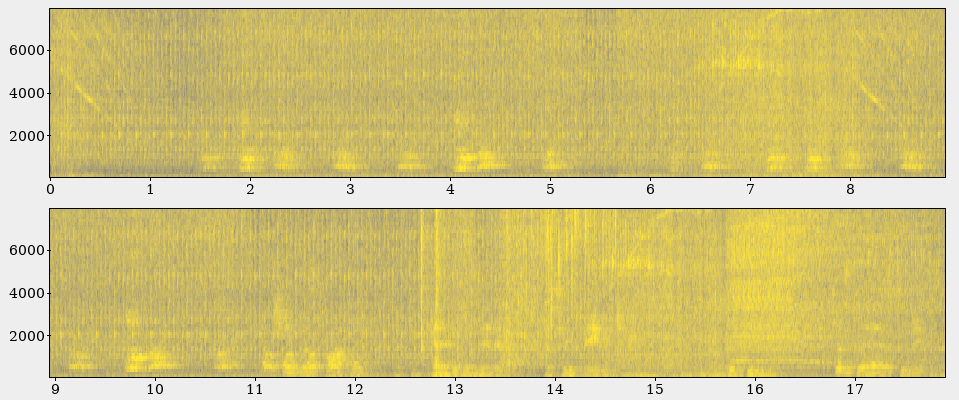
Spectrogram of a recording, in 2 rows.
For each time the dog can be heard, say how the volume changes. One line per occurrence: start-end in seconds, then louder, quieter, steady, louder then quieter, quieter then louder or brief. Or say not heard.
1.5-12.2 steady.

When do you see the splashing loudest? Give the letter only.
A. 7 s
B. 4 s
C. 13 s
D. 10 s
C.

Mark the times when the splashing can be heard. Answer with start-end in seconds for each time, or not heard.
12.7-14.4.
